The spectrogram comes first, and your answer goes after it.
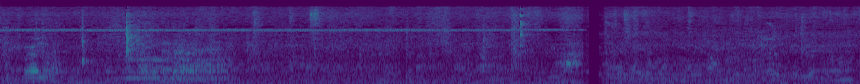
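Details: Cattle at the Ciwareng livestock market in Purwakarta: a deep, drawn-out moo rises and sags over about a second, then fainter lowing follows, under steady crowd chatter, a thin high electronic whine and a brief dropout near six seconds.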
